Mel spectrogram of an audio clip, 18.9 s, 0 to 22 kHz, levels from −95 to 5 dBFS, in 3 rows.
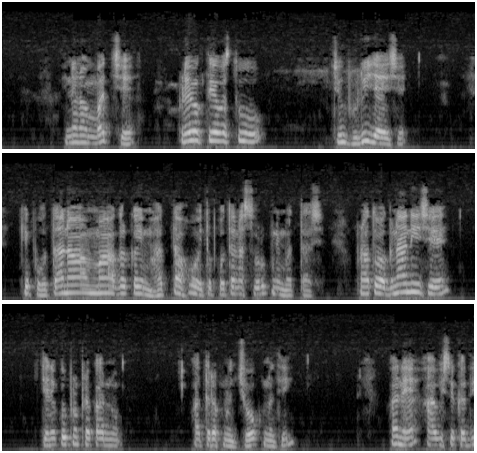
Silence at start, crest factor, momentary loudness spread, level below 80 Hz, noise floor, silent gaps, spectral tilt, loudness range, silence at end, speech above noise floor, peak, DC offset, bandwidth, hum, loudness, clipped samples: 0.8 s; 22 dB; 15 LU; -56 dBFS; -64 dBFS; none; -3.5 dB/octave; 6 LU; 0 s; 39 dB; -6 dBFS; under 0.1%; 15.5 kHz; none; -25 LUFS; under 0.1%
